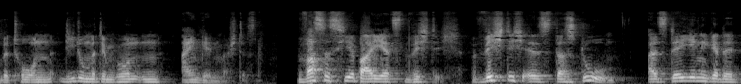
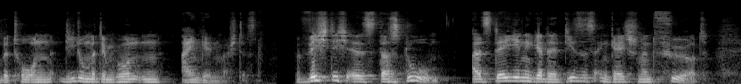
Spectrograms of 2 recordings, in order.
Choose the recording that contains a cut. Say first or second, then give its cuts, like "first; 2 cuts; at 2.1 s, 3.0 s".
second; 1 cut; at 2.9 s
